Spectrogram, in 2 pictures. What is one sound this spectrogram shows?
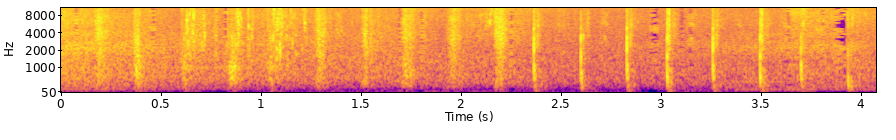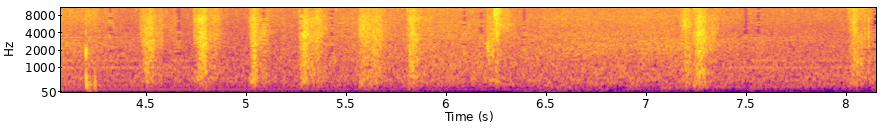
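Footsteps patter quickly on sand and rock.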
